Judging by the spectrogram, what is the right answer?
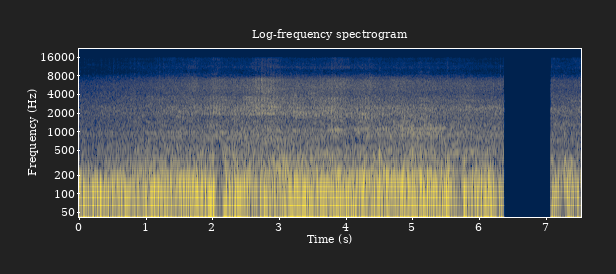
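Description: Steady rumble of road traffic and street noise, with a single knock about two seconds in. The sound cuts out completely for about half a second near the end.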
